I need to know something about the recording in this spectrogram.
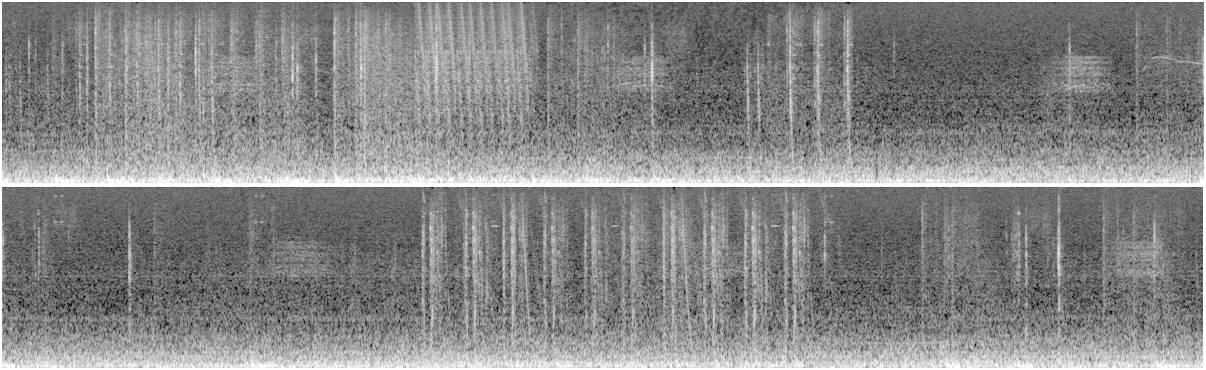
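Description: A man talks into a headset microphone, close and casual.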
